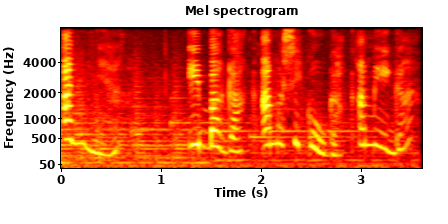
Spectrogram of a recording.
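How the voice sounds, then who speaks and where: A woman's voice: high voice, big pitch swings, measured pace, music in the background. A woman playing a scheming young woman in an Ilocano radio drama, speaking with an Ilocano accent. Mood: scheming, eager. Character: scheming young woman claiming pregnancy to trap her boyfriend.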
